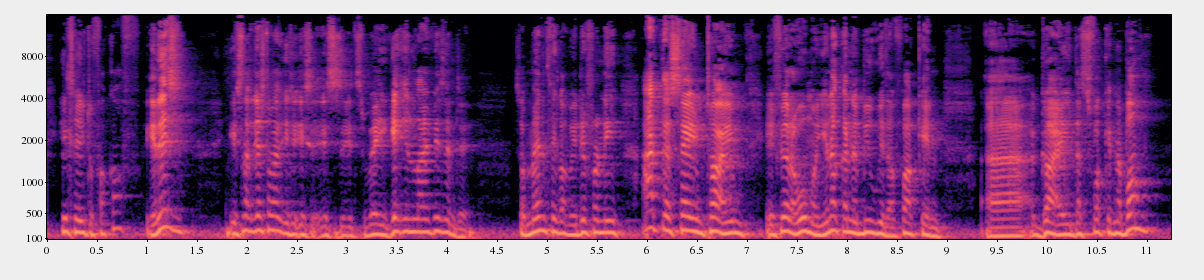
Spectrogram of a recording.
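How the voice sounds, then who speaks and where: Brash male trading streamer, slightly high voice, profane and rambling, combative asides. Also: a little mellow, poor audio. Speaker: trading educator. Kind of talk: unscripted live market session.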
